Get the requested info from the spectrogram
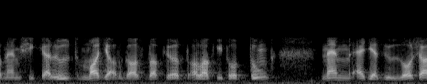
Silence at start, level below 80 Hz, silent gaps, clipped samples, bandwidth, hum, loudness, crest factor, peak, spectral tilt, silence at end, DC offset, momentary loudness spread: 0 s; -58 dBFS; none; under 0.1%; 12.5 kHz; none; -28 LUFS; 20 dB; -8 dBFS; -5.5 dB/octave; 0 s; under 0.1%; 8 LU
